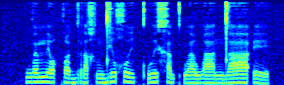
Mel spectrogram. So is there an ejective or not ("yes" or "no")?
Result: yes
